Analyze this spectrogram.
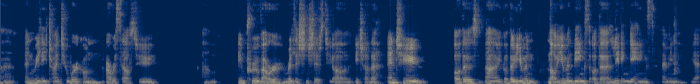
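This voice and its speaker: A woman with a French accent speaks at a fairly slow pace in a fairly low, dark and mellow voice with vocal fry and very wide pitch swings. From France. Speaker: yoga instructor. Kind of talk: interview. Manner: halting.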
